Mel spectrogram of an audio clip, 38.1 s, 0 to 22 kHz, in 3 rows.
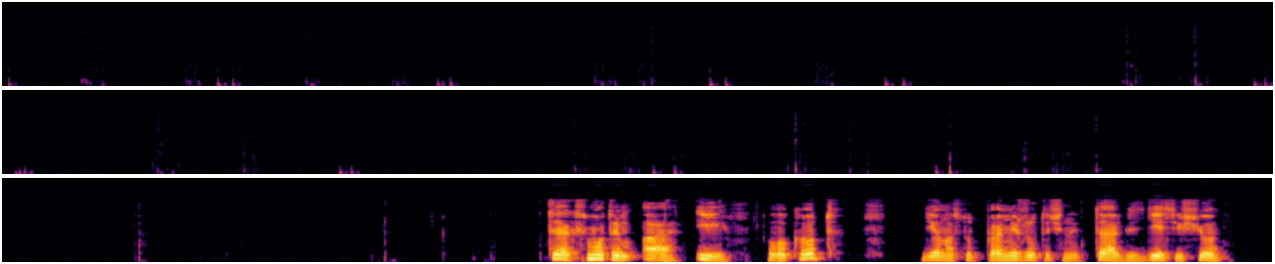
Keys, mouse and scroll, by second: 2.3 g, 3.8 click, 4.4 g, 8.8 g, 11.9 click, 12.5 g, 12.9 g, 15.0 click, 16.0 g, 19.4 g, 20.6 click, 22.0 g, 23.1 click, 23.6-26.7 middle drag, 30.2 scroll up 1, 30.5 middle click, 31.1 a, 32.0 i, 33.7-35.6 drag, 37.0 shift+middle click.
